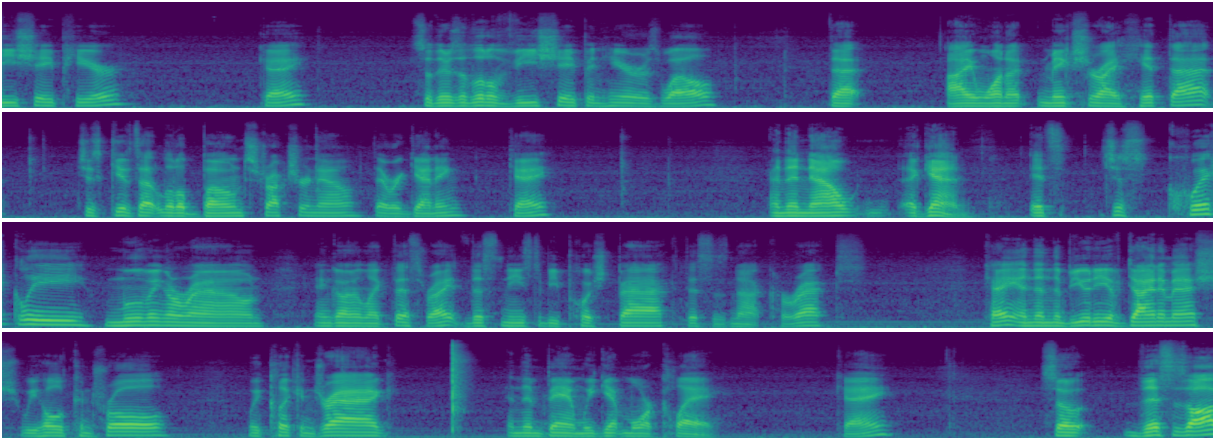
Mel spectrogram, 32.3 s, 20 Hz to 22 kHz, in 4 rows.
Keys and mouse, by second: 1.5 shift+click, 2.3 right click, 2.9-4.7 alt+drag, 4.7 s, 6.2 click, 6.3 shift+click, 8.0 ctrl+right click, 9.9 alt+right click, 11.0 alt+right click, 13.5 s, 13.6 click, 14.2 right click, 14.8 alt+click, 17.3 right click, 20.0-23.5 alt+drag, 23.5 right click, 23.8 right click, 25.3-29.1 ctrl+drag, 30.9 right click, 30.9 typing.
